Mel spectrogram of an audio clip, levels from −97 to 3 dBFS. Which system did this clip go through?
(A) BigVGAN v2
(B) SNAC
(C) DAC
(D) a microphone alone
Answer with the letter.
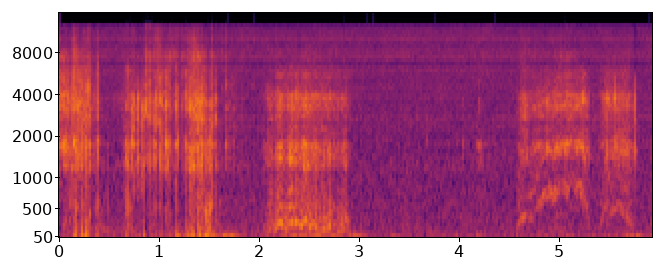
C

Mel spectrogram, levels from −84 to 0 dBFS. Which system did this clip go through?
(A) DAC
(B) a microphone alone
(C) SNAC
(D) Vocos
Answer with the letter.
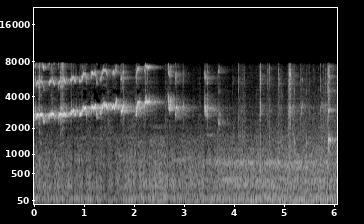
D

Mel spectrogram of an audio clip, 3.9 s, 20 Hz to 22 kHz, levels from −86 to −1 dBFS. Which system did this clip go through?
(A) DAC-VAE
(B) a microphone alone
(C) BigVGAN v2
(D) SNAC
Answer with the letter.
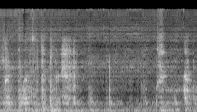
D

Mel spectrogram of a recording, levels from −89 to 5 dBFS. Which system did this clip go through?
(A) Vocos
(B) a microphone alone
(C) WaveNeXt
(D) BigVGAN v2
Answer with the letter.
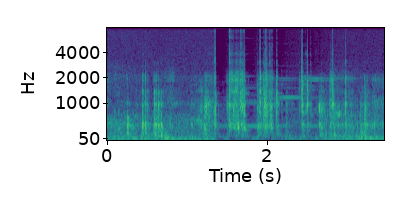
B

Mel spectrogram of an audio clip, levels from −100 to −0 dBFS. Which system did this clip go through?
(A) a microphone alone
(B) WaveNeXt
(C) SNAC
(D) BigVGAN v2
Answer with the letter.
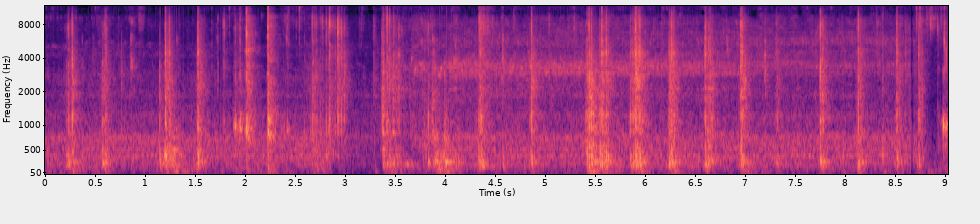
A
